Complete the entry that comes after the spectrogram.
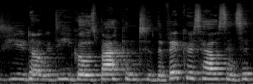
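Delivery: normal talking voice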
